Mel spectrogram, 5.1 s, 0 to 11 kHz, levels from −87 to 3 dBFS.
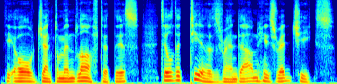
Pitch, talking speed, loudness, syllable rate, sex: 120 Hz, 165 wpm, -18 LUFS, 3.7 syllables/s, male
